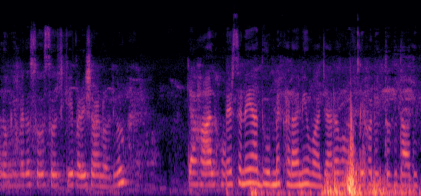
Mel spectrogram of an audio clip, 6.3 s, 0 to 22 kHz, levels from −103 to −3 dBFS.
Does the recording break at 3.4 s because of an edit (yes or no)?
yes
